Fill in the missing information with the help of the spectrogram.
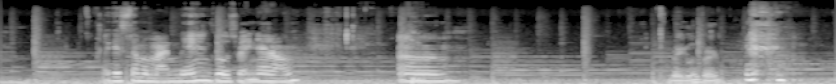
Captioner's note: regular burp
